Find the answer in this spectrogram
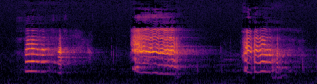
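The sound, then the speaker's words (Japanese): Sheep bleat from a distance at sunset: three wavering, nasal calls with a quavering tremble, each about a second long, spaced a couple of seconds apart over a quiet background. “遠くの方から羊たちの声が聞こえます。”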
